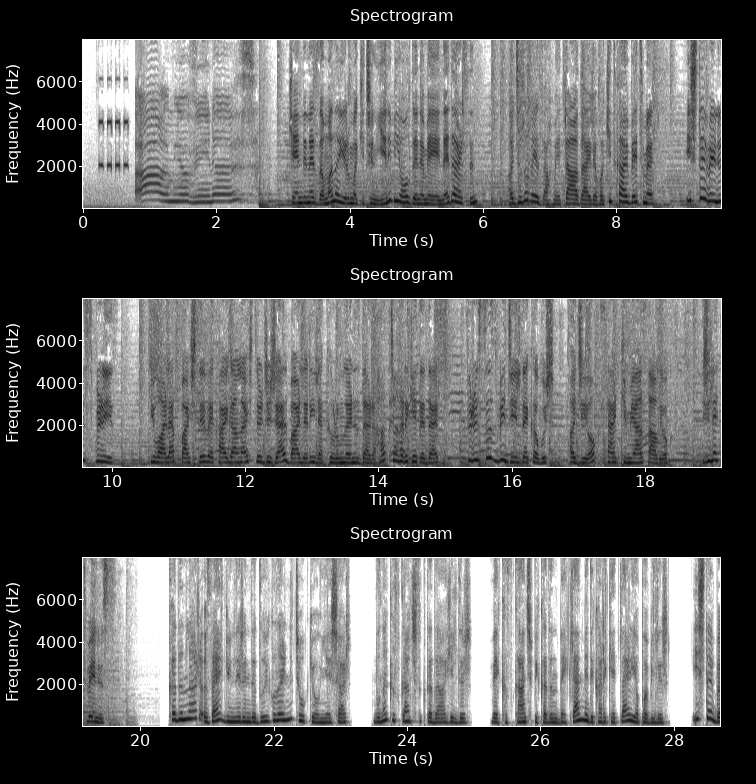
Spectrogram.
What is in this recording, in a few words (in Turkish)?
turkce seslendirme, kadin sesler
